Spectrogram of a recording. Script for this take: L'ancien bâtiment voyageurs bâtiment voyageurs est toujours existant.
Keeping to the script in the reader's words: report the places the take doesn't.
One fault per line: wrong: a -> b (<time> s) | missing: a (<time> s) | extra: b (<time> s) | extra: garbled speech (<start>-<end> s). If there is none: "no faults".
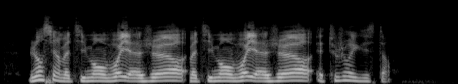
no faults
